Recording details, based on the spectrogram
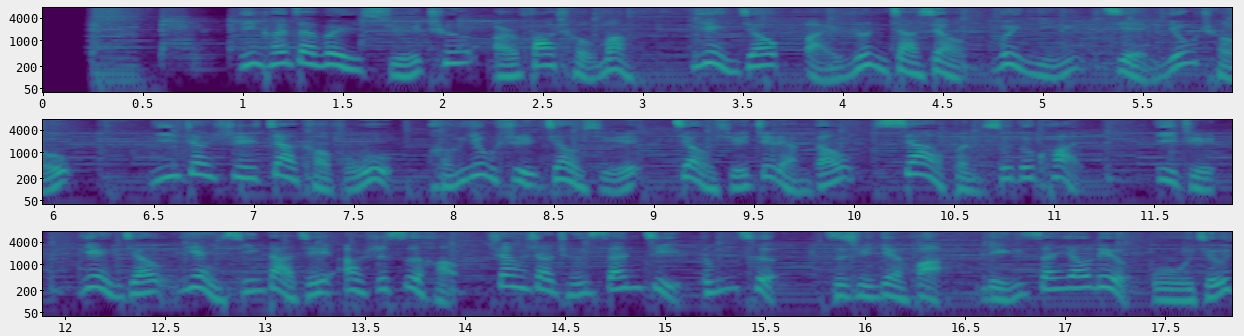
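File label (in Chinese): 男广告 驾校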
